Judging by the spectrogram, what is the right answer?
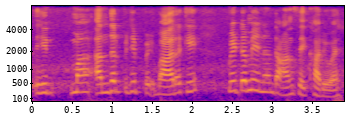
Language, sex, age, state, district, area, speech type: Sindhi, female, 45-60, Rajasthan, Ajmer, rural, spontaneous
